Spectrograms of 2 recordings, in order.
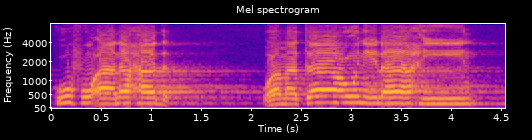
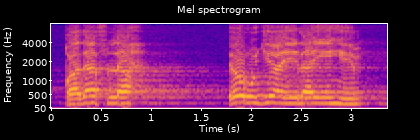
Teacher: ورشا ينقل حركة الهمز إلى الساكن قبله ويحذف الهمز فيصير الحرف الساكن مضموما إن كانت حركة الهمز ضمة، ويصير مفتوحا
